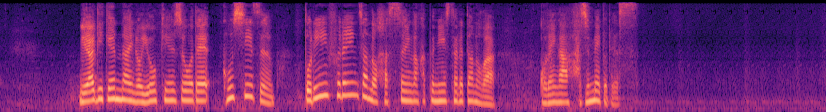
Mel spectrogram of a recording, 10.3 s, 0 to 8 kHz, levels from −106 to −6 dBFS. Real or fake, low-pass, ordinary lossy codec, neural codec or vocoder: fake; none; none; codec, 16 kHz, 1.1 kbps, Voila-Tokenizer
